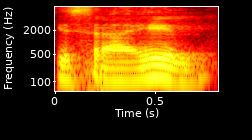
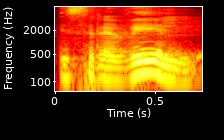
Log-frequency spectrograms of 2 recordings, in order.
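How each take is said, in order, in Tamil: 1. இந்தப் பெயர் 'yel' ஒலியில் முடிகிறது. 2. இந்தப் பெயர் 'vel' ஒலியில் முடிகிறது. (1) "நாம சொல்ல வேண்டியது" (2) "அது வேல் என்று மாறும்போது அதன் மூலம் வந்த உண்மையான எபிரேய அர்த்தம் மறைந்து விடுகிறது"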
